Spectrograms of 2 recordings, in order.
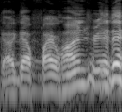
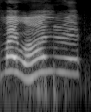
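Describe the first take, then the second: First: Said in the usual way. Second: High amazed question on "Five hundred"; "Five hundred" thrown up high in disbelief. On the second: Retold or imitated. Friend hearing how many videos he has, amazed high repeat.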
